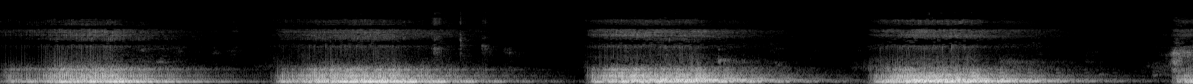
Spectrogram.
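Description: Loud, deep, rumbling snores on each breath in, about 5 breaths a minute here, with short quiet gaps; heavy snoring.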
